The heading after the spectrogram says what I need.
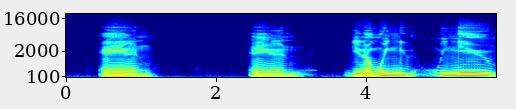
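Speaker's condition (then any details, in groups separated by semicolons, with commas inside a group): Cerebral palsy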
